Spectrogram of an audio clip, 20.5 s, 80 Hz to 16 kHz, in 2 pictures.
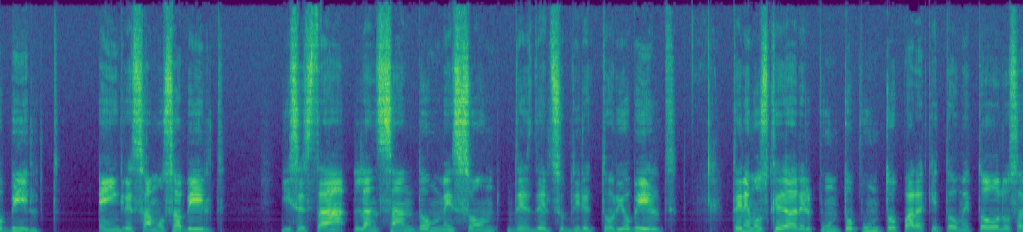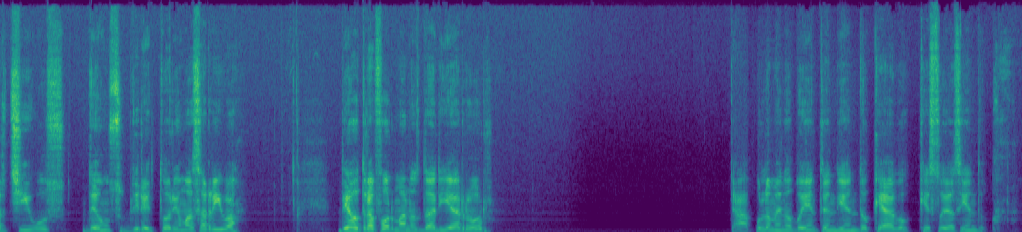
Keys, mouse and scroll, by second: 7.2-8.1 scroll down 1, 16.1-17.6 scroll down 1, 17.9-19.2 scroll down 1, 19.2-19.8 scroll down 1, 19.8 scroll down 1.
